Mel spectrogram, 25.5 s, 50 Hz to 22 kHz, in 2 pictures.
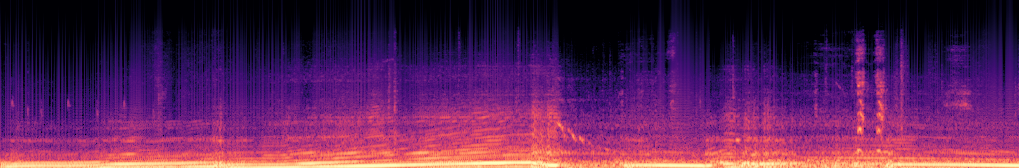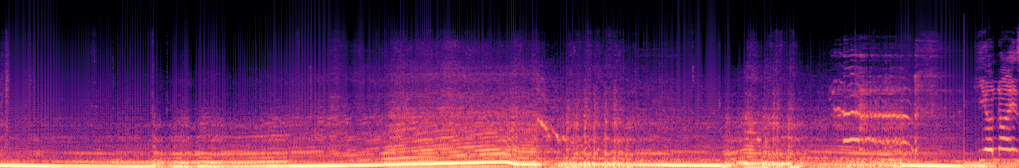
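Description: A Hyundai i20N with its GPF deleted, driven in N mode, rumbles loudly from engine and exhaust, rising and falling through repeated revs and gear changes, a deep drone swelling and dropping throughout.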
